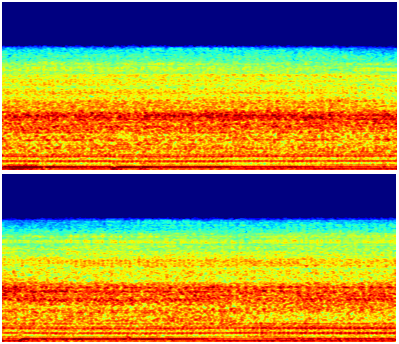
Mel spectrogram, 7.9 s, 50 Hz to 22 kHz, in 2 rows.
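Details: Honda CRX with a B18A1 block and B1 head, timing belt re-tensioned for the third time: a steady idle with a thin, constant-pitch high whine over the engine note; belt-drive whine whose cause is unclear, though the issue was reportedly solved.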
